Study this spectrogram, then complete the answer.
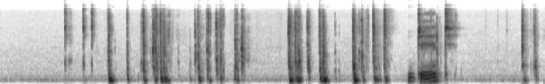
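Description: A date is typed on a computer keyboard in quick irregular bursts of close, crisp key clicks, with someone speaking briefly between the keystrokes.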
